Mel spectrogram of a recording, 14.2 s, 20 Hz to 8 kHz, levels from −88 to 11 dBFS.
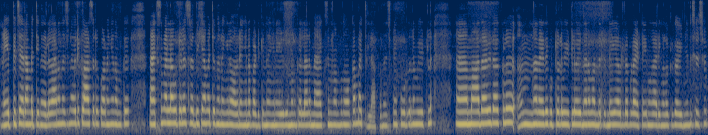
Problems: low volume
